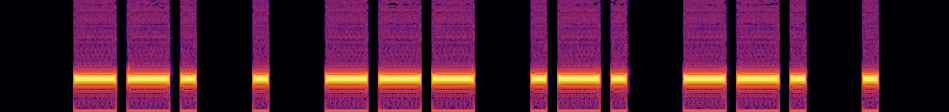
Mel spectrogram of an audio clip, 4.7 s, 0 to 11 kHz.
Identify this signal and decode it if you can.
Morse code, heard as a keyed tone, about 18 wpm, spaced as for 15 wpm, 1000 Hz. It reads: GEORGE
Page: New quotes every day in morse code at 15 Words per minute.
